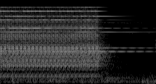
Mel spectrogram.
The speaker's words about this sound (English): You gonna get that? Dude, just get it. We don't actually answer the phone at the frat, so. Dude, please, just get it, man. No, let the machine get it. It's just cool. Rings nonstop, man.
